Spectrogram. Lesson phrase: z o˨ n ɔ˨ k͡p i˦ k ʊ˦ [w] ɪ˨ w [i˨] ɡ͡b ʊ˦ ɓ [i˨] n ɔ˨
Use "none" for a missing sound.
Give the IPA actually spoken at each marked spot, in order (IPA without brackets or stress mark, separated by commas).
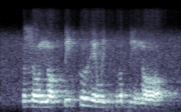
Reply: ɣ, i˨, i˨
